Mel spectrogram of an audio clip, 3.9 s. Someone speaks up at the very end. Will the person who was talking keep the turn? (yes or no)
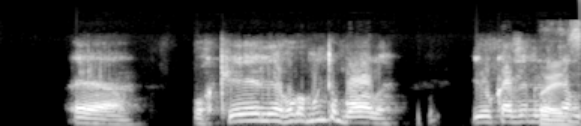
yes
